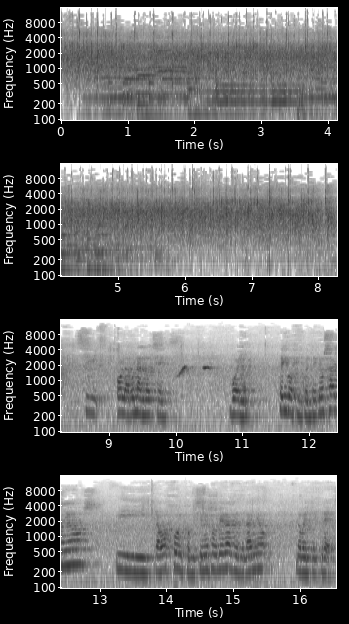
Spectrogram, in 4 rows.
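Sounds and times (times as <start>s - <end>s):
audience applause: 0.0s - 8.4s
speech: 9.2s - 10.1s, 10.8s - 16.5s.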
